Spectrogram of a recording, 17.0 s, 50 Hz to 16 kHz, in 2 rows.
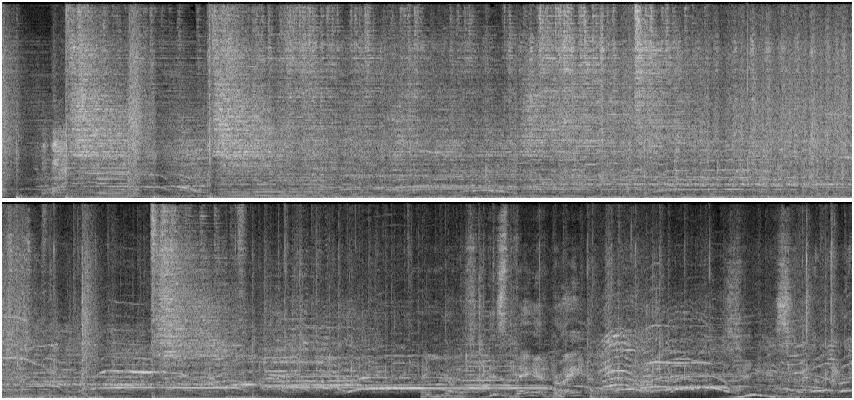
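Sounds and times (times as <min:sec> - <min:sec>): live rock band playing: 0:00.0 - 0:11.6
audience whooping and cheering: 0:00.1 - 0:17.0.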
